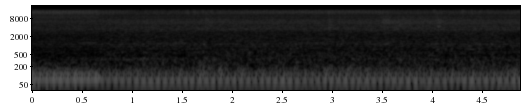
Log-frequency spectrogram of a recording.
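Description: A car's engine idling, heard from inside the cabin as a steady low rumble that eases slightly in loudness under a second in.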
